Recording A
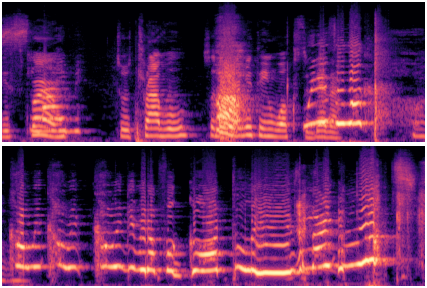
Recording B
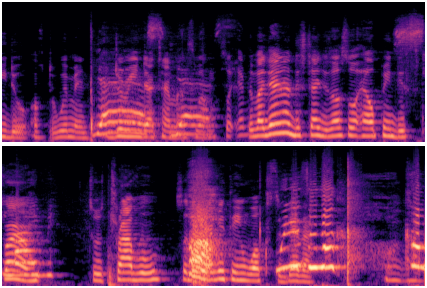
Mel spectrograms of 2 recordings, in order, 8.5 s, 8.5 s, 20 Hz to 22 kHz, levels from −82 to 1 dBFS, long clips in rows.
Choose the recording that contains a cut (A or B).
B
